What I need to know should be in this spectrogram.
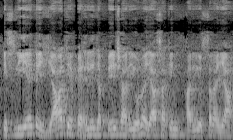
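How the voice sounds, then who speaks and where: A man teaching a grammar lesson in a classroom, pausing often to ask students questions and slowing down on examples. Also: a little high, slight background noise. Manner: drills students with frequent check questions; slows down to spell out example phrases. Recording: roomy classroom echo.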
